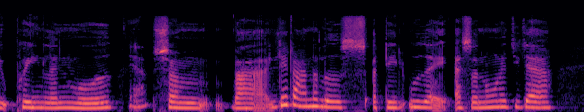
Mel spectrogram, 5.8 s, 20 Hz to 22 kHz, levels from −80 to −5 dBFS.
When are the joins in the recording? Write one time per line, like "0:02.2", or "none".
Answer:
0:01.2

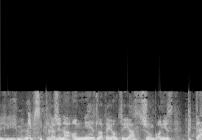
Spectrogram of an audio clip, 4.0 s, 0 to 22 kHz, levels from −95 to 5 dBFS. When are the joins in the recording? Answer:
none

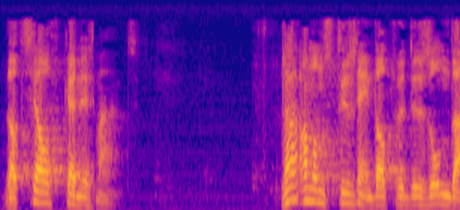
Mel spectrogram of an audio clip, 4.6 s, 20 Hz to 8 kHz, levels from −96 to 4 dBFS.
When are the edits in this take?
0:00.9
0:03.0
0:03.5

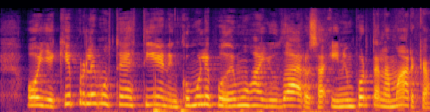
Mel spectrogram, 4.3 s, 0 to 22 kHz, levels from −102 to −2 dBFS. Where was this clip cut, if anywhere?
none

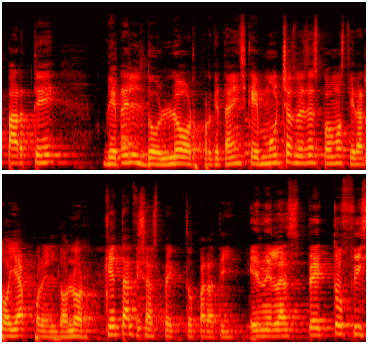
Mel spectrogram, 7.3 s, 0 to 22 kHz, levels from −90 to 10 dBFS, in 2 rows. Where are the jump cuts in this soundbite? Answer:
0:01.2
0:02.4
0:03.6
0:05.0

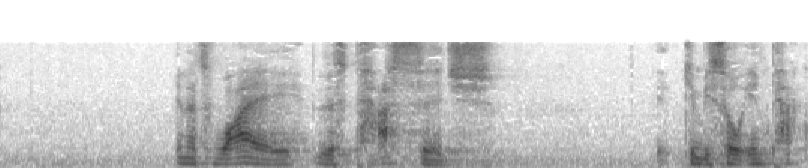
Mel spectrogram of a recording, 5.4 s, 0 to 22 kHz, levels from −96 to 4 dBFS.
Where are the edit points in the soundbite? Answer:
0:02.1

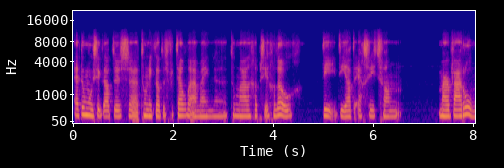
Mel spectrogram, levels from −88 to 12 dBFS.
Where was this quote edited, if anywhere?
0:04.8

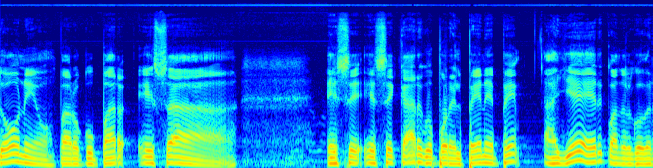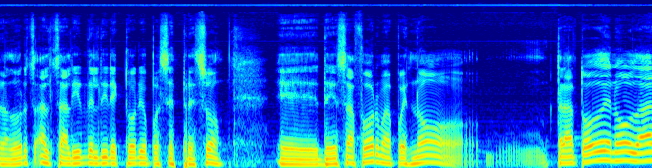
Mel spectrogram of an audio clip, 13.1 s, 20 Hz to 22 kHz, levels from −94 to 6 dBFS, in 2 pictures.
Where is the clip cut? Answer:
none

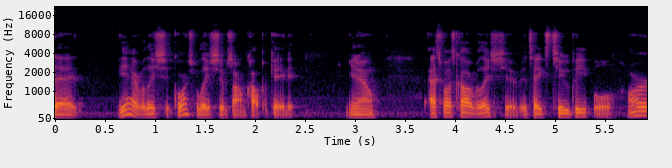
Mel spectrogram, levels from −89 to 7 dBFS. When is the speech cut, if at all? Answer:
none

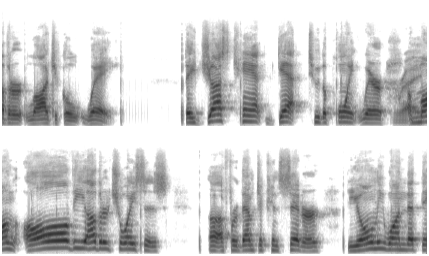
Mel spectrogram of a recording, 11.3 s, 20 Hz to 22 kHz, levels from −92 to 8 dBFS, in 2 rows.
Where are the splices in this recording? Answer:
none

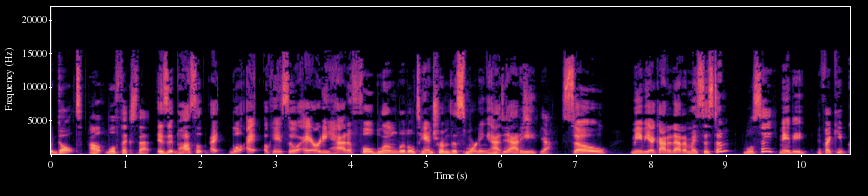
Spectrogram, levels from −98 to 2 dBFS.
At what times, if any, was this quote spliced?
0:06.7
0:09.1
0:09.7

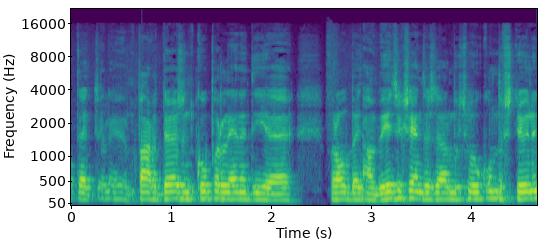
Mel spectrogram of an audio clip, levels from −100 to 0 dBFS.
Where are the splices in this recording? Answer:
0:02.9

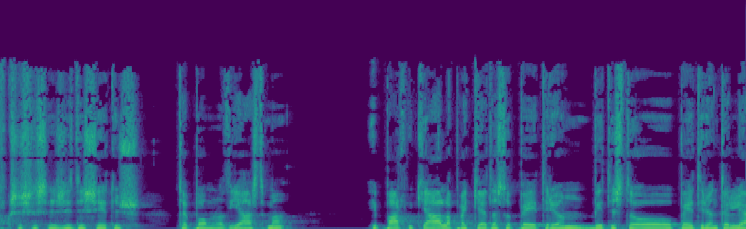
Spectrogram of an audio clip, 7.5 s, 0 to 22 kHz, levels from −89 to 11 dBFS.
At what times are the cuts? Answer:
none

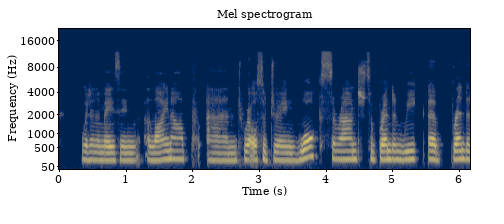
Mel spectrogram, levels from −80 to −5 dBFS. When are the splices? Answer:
none

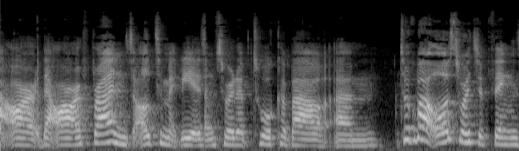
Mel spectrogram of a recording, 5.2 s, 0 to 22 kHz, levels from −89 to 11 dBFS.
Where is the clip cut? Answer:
0:02.0
0:03.9

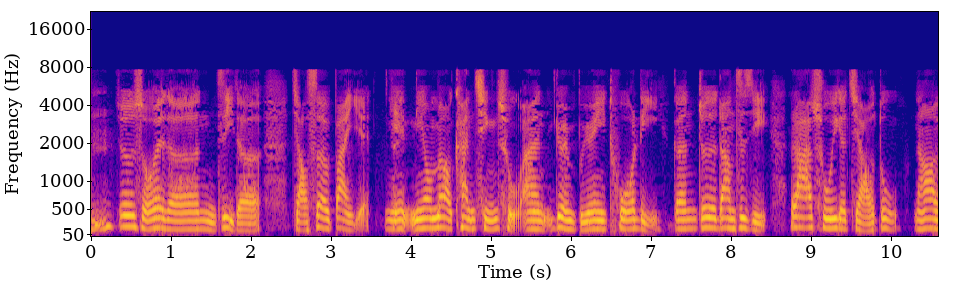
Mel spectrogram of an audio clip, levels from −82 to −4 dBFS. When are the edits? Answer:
0:03.5

